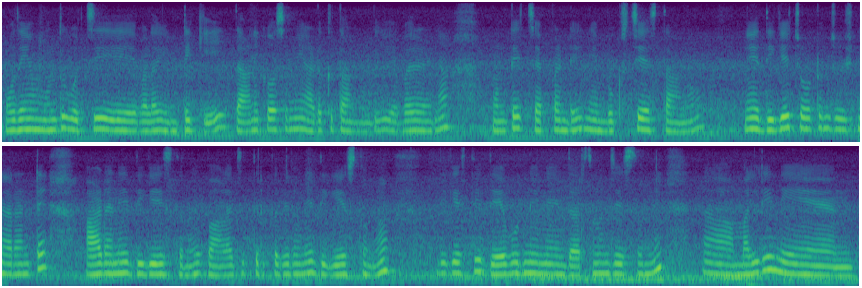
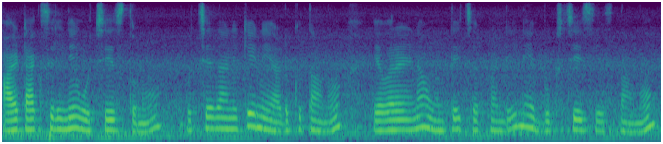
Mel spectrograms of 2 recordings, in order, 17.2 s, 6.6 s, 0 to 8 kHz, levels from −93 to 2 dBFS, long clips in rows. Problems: constant background noise, background conversations at intervals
